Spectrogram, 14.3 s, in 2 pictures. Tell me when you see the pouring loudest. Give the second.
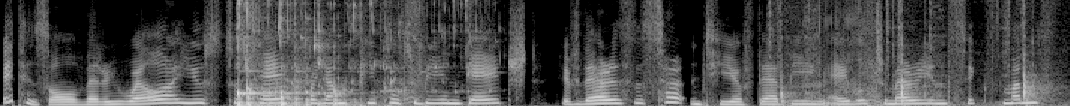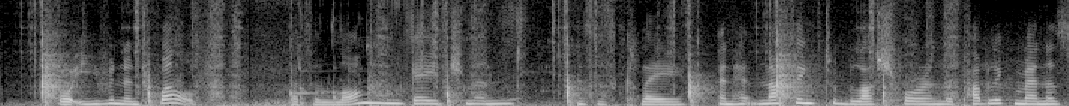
2 s.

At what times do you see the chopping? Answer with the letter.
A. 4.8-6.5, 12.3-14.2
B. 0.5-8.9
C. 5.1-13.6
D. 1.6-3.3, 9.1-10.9
C.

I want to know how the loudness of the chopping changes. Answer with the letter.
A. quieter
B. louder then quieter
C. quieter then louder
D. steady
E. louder
C.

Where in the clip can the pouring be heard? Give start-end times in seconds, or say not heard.
1.6-3.3, 9.1-10.9.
